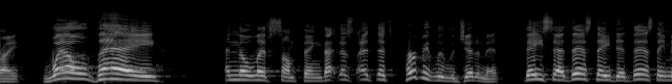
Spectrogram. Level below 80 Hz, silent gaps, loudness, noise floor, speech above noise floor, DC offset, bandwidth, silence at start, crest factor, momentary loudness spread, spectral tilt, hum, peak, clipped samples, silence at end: -90 dBFS; none; -29 LUFS; -76 dBFS; 47 dB; under 0.1%; 13 kHz; 0 s; 18 dB; 16 LU; -4 dB/octave; none; -12 dBFS; under 0.1%; 0 s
